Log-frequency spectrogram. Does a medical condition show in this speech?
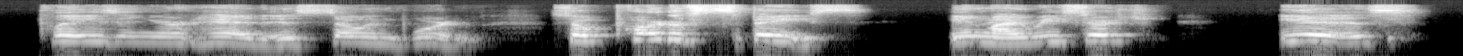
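Yes: cerebral palsy.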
